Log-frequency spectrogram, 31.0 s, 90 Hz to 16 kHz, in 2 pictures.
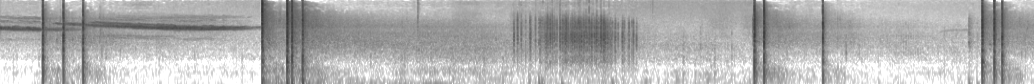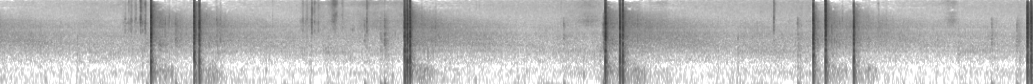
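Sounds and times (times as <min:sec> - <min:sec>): fireworks crackling: 0:00.0 - 0:31.0.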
